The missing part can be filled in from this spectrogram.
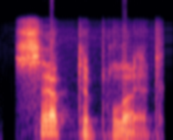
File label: "septuplet", American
